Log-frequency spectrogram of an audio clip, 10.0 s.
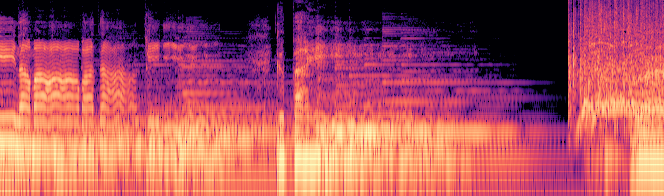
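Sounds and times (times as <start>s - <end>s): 
speech: 0.3s - 3.2s, 4.2s - 6.4s
applause: 8.5s - 9.9s.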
